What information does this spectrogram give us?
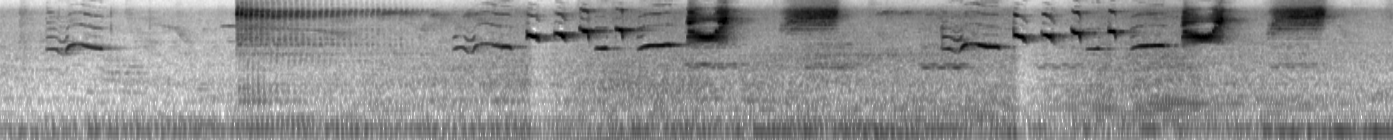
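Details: Male sooty-headed bulbul lure recording: a rising whistle, then two phrases of quick slurred notes falling in pitch, each ending with a bright buzzy burst, faint hum underneath.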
